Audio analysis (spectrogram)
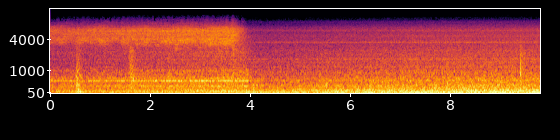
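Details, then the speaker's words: Cadillac CTS wagon with LS swap (CTS-V clone), first start after drivetrain install, started by tripping the starter relay with no coolant yet; faint hiss fades into a steady V8 rumble, running cleanly without stumbles or knocks. "Now there's a lot of odds and ends I still have to do to it, but it does run. Throttle works, so everything looks like it's going to work as is."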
